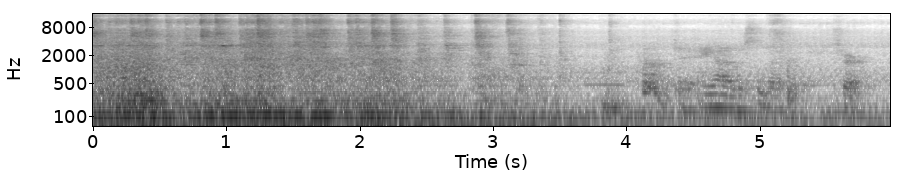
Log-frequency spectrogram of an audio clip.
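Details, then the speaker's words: 1974 AMC Javelin that usually starts immediately: rapid, fairly even starter churn, three to four beats a second, fading without catching, with excess fuel suspected of getting into the intake; hard starting, cause unconfirmed. "you know what this thing usually starts immediately off the gas boards go ahead the gas pedal it's messed up there you go okay foreign"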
